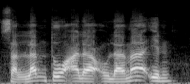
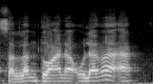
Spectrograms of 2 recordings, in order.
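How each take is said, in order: First: The last word ends with an added n sound. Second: The last word ends in a plain vowel. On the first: The speaker calls it wrong. "Ini benar atau salah? Salah" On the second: The speaker calls it right. "yang benar adalah sallamtu ala ulama'a"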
